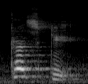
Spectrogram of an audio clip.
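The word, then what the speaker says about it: 景色: sắc các bạn nhá từ này sẽ đọc là âm này là âm cao này âm si là Âm vô thanh nhá kes mình ta sang X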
